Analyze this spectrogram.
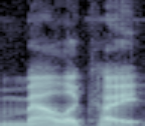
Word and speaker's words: malachite: see why you would stress the long a up front so malachite not our world's malachite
